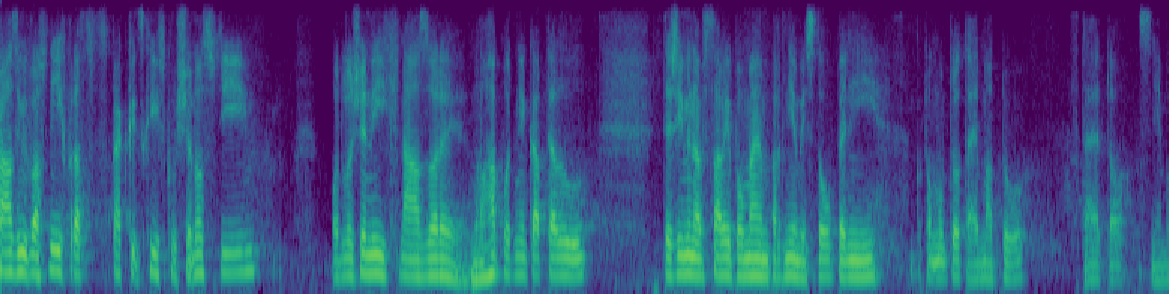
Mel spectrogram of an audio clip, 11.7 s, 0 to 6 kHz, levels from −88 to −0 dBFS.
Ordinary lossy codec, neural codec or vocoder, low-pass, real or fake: Opus, 16 kbps; codec, 16 kHz, 0.5 kbps, X-Codec, HuBERT features, trained on LibriSpeech; 5.4 kHz; fake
